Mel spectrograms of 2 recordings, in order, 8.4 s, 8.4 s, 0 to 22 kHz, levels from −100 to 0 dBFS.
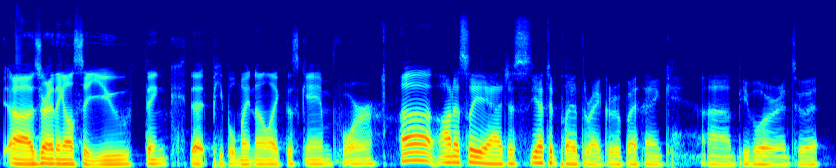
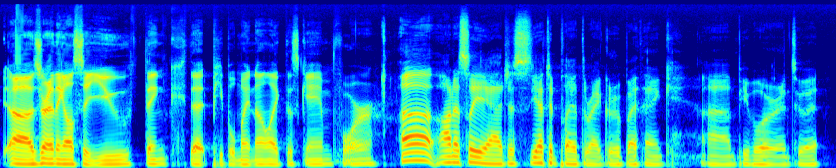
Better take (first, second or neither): second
